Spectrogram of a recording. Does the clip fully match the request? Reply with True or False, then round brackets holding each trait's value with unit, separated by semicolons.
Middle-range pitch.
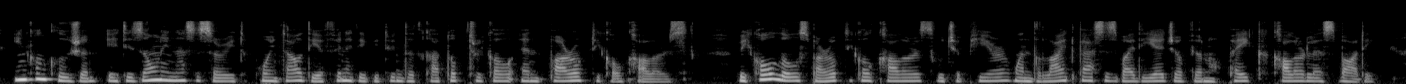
True (160 Hz)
